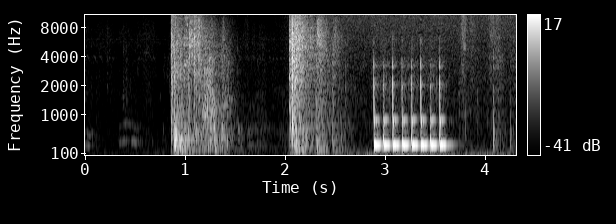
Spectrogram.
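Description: A sudden thud about a second in, then a short rapid electronic trill of about eleven pulses a second, the loudest sound, lasting under a second near the end.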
